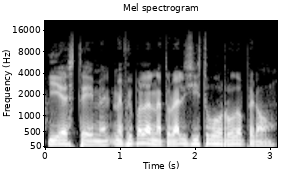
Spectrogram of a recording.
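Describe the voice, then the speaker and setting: A man in his forties, an actor, telling lively anecdotes in a casual interview. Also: fairly quick, dry recording, clean studio sound. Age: 40s. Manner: animated anecdotes, mimics others with a higher voice. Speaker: actor guest.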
